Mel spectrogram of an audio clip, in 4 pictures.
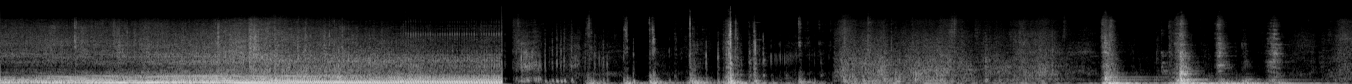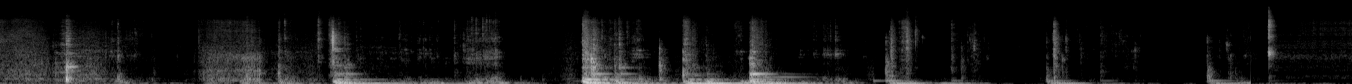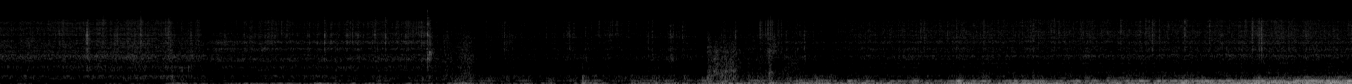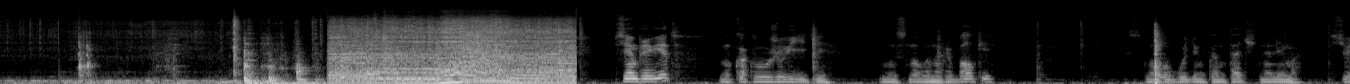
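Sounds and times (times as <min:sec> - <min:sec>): motor running: 0:00.0 - 0:05.0, 0:43.8 - 0:46.4
knocks thunks and scraping: 0:00.7 - 0:13.0, 0:42.9 - 0:46.3.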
